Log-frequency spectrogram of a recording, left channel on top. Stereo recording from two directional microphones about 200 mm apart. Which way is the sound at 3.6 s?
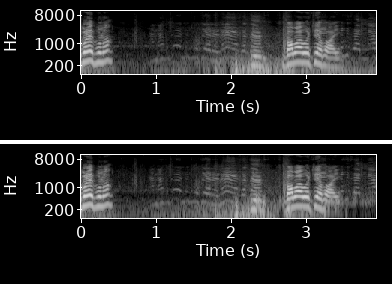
35° right (ahead or behind).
